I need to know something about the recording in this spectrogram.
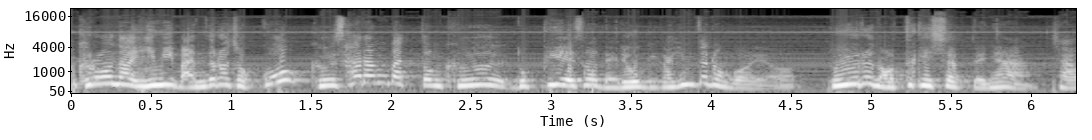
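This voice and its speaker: Higher-voiced woman preaching a sermon. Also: darkish tone, slight background noise. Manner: explanatory, frequent rhetorical questions to the congregation. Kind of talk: sermon mixing psychology teaching.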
